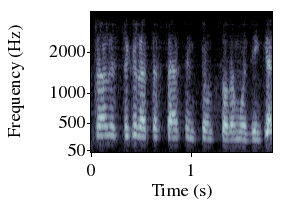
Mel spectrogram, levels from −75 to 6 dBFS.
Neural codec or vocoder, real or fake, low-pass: codec, 16 kHz, 0.4 kbps, LongCat-Audio-Codec; fake; 3.6 kHz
